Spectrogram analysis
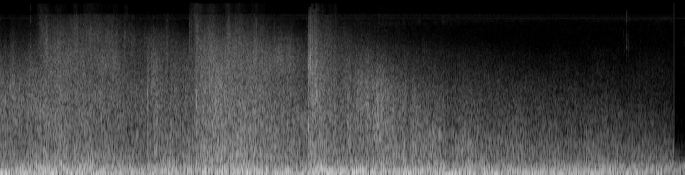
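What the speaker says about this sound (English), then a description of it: "Torpedoes. Fire!" Torpedo volleys launching in a Star Trek Online space battle, a dense, continuous roar of booming discharges with a few sharper bursts, loud and sustained with no talking.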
